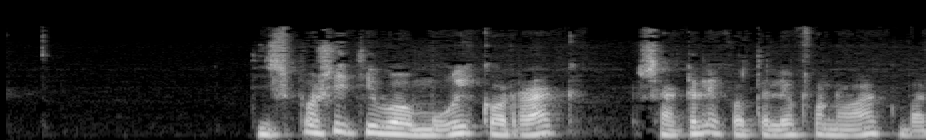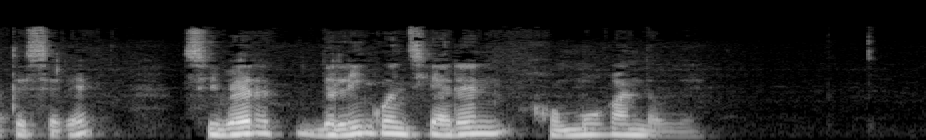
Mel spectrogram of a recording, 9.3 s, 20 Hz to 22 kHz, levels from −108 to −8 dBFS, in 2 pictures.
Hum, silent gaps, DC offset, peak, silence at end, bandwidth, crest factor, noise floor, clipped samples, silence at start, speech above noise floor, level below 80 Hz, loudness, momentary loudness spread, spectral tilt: none; none; under 0.1%; -10 dBFS; 1.2 s; 11 kHz; 22 dB; -87 dBFS; under 0.1%; 1.3 s; 58 dB; -70 dBFS; -30 LUFS; 11 LU; -6.5 dB/octave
